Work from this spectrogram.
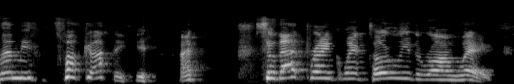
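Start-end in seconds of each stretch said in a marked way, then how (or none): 0.0-1.6 put-on loud, desperate hollering. Telling a prank story, imitating the trapped man, retelling a yell. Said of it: "he's yelling".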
